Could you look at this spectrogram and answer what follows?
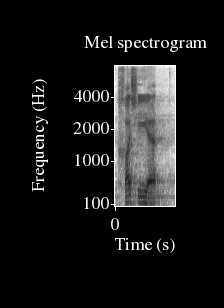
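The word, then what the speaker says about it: خشية: You said kha, you put alif. There's no alif. Khashiyah.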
